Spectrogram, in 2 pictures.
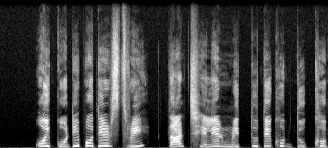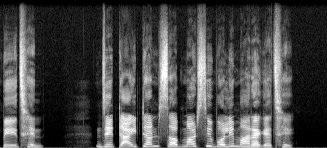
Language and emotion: Bengali, sad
